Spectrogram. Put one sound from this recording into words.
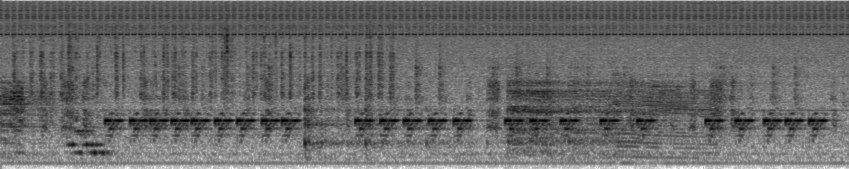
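Electronic menu beeps repeat in quick bursts.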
